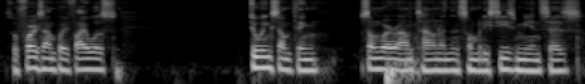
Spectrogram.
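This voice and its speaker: A young man who grew up in Austria chats as a guest on a podcast, his speech halting and full of restarts. His voice sits at a middle pitch for a man and is recorded close and dry, with no room sound. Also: little pitch movement, dry recording. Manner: halting, restarts often, leans on "you know". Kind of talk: casual conversational interview.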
